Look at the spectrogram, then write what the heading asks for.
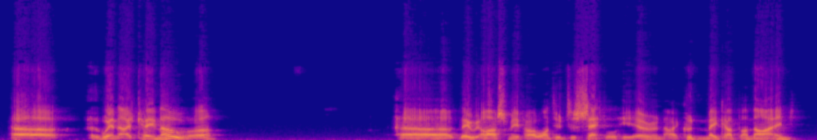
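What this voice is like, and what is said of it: English accent. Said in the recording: “I came from England, as you can probably tell. Can't help that. I mean, I can't help my accent.”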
